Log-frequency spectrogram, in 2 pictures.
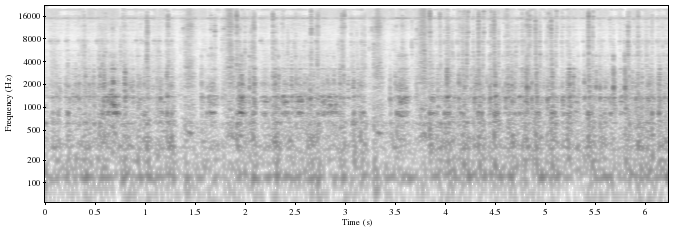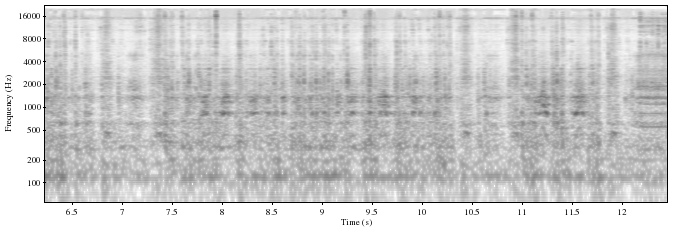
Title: loud noise from my cricut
